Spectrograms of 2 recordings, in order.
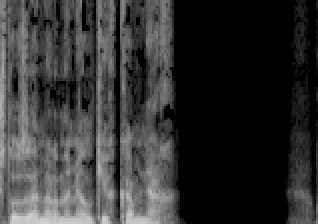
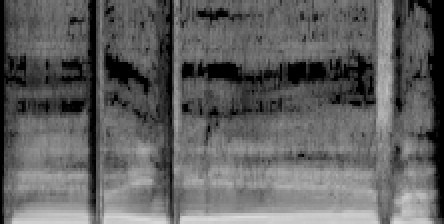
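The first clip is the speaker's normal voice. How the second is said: high, very slow odd drawl; strange elf voice; 7 semitones higher, much slower than usual. A narrator's reading. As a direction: speak it slow and eerie. Odd bird-elf character speaks.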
